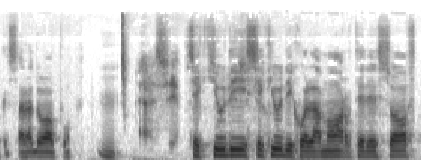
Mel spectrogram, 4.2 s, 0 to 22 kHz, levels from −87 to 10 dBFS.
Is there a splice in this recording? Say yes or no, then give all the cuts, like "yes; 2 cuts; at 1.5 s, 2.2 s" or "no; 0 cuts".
no; 0 cuts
